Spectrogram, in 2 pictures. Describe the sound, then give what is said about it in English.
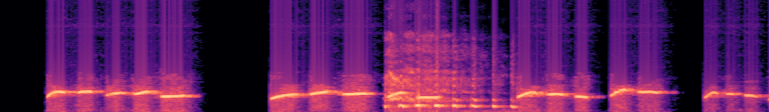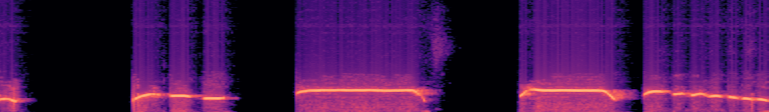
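A caller from Ashburn, Virginia whistles for a dog: a series of loud, rising and falling calls in short bursts with brief pauses; one burst has a rougher, breathier tone. “About to whistle for my dog.”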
